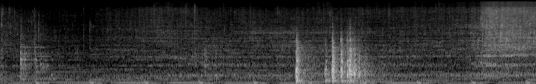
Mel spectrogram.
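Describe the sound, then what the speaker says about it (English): Tomatoes drop into a pan of sizzling sautéed onions and garlic, with a steady fry hiss, a few sharp clatters and stirring scrapes, then a louder burst of sizzle near the end. "I'm going to put the tomatoes in."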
